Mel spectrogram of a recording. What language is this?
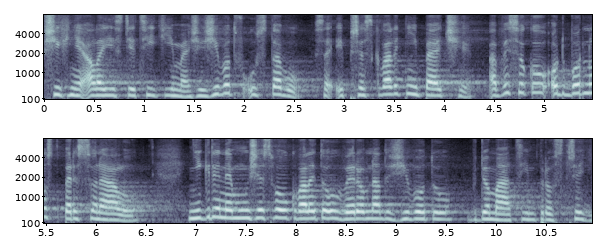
Czech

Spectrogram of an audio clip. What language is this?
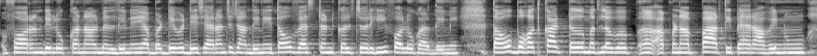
Punjabi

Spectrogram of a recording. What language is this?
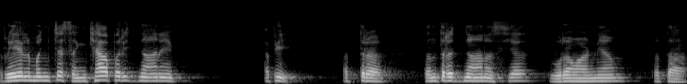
Sanskrit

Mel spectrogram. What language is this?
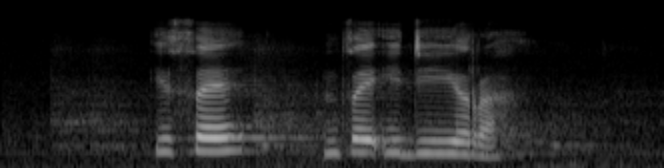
Tswana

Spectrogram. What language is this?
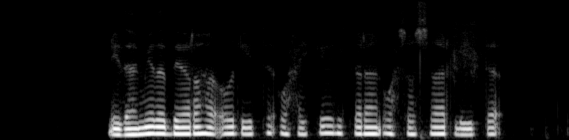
Somali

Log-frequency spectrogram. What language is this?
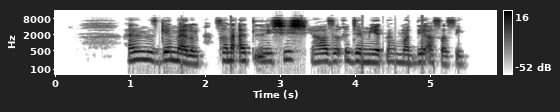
Uyghur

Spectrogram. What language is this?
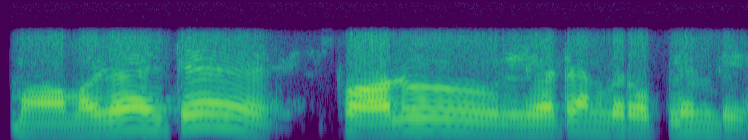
Telugu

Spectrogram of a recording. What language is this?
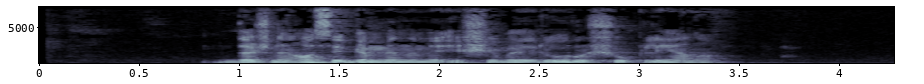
Lithuanian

